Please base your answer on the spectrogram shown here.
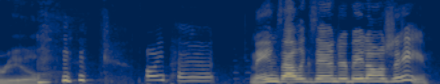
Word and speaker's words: Bélanger: Well, there's no accent, but it's a French name, so I But figure...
